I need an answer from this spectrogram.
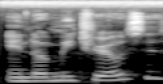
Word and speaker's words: endometriosis: Endometriosis.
